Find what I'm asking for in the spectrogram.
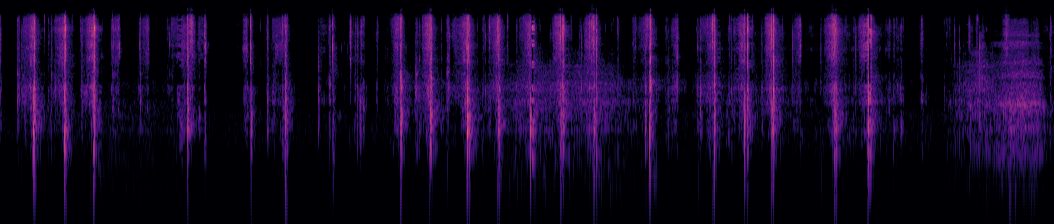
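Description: Marvel Champions cards being shuffled, a rapid series of crisp riffling bursts with short pauses between, close and fairly quiet, ending in a softer rustle.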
